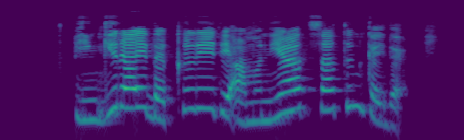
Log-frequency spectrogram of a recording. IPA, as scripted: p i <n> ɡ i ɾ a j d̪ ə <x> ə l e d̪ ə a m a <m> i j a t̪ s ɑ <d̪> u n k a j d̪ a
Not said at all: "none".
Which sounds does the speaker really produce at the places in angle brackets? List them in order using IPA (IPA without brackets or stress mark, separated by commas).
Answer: ŋ, k, n, t̪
